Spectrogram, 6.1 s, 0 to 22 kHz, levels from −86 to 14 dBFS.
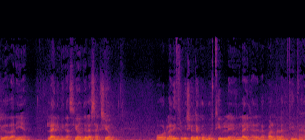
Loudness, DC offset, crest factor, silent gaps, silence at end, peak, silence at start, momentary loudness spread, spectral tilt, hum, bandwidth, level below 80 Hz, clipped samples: -25 LUFS; under 0.1%; 16 dB; none; 0 s; -8 dBFS; 0 s; 13 LU; -6.5 dB/octave; none; 16.5 kHz; -42 dBFS; under 0.1%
